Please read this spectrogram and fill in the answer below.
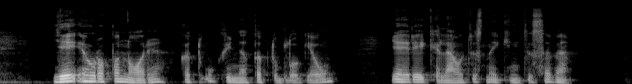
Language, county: Lithuanian, Utena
